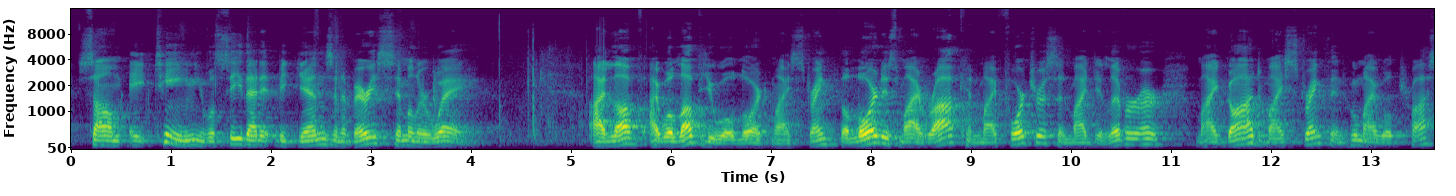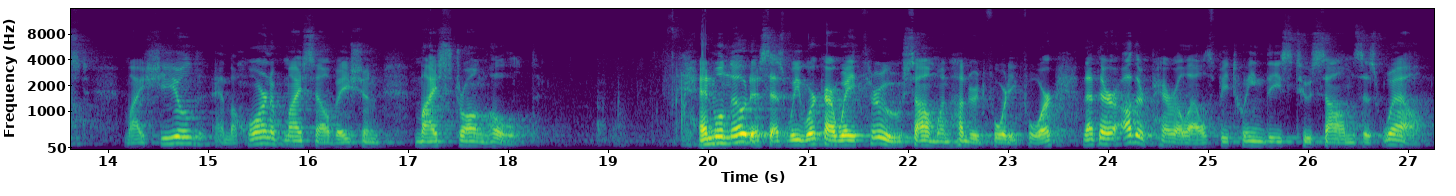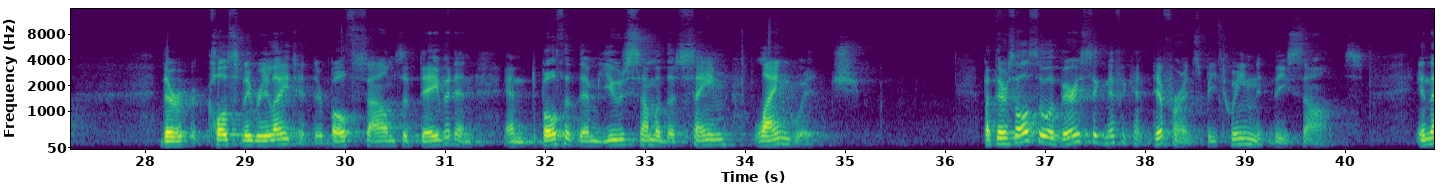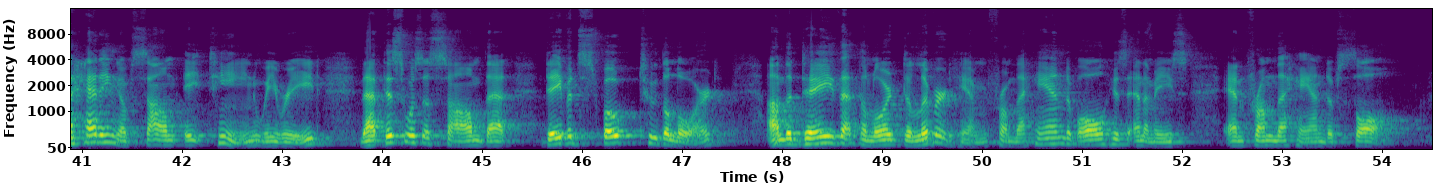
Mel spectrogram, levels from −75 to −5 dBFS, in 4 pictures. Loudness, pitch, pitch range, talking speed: -19 LUFS, 120 Hz, 110-145 Hz, 160 wpm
